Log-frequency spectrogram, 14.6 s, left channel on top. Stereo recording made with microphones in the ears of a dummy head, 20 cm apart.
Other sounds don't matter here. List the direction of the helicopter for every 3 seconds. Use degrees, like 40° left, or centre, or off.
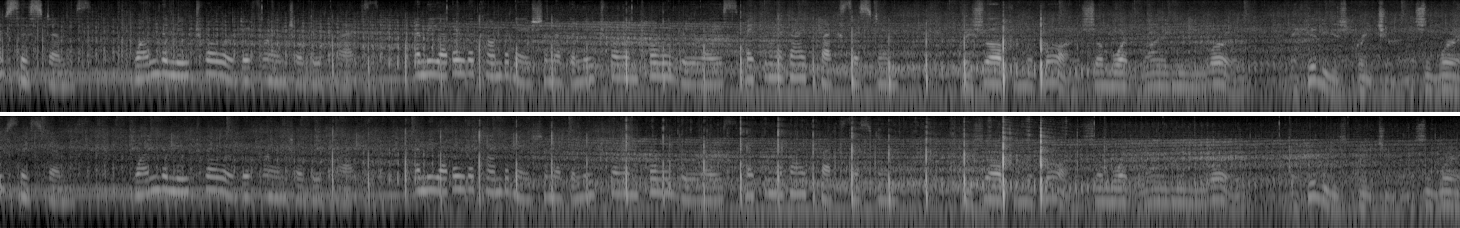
50° left, 30° left, 10° left, 30° right, 60° right.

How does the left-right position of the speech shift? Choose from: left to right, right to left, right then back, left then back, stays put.
stays put.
